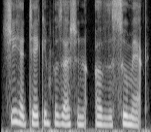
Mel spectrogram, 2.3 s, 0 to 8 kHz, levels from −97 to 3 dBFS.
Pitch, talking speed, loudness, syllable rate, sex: 190 Hz, 185 wpm, -16 LUFS, 5.4 syllables/s, female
